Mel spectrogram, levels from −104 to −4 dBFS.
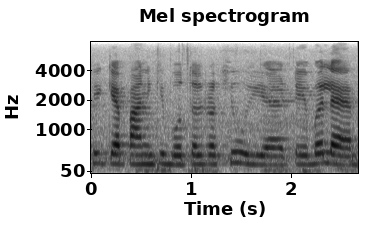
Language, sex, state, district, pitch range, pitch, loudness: Hindi, female, Haryana, Charkhi Dadri, 205-225 Hz, 210 Hz, -18 LUFS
